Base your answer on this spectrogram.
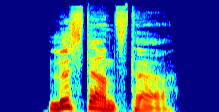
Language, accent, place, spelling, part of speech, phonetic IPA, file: German, Germany, Berlin, lüsternster, adjective, [ˈlʏstɐnstɐ], De-lüsternster.ogg
- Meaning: inflection of lüstern: 1. strong/mixed nominative masculine singular superlative degree 2. strong genitive/dative feminine singular superlative degree 3. strong genitive plural superlative degree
